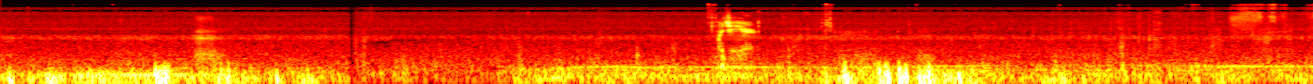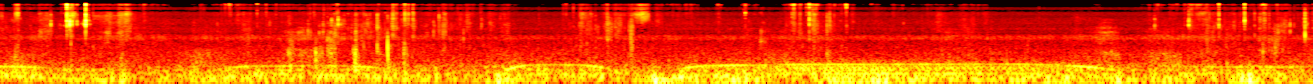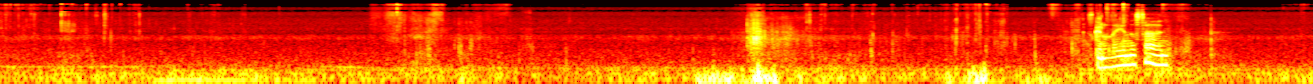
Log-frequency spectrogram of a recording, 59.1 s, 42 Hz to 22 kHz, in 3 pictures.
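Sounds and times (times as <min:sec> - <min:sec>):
low steady rumble: 0:00.0 - 0:59.0
footsteps crunching on gravel: 0:50.4 - 0:55.8.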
